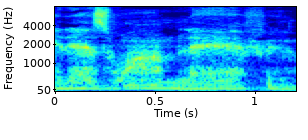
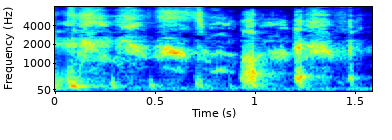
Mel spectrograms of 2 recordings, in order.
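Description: First: Said in the usual way. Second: High and loud, squeezed out through laughter; cracking up on every word; laughing. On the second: Real, not acted.

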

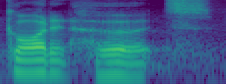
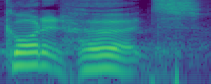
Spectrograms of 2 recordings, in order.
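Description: First: Slow, pained plea, drawn out; slow broken lament. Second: Louder cry of pain to God. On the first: Grieving father telling God it hurts, slow and broken. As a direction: let the words ache slowly. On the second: Father crying out to God in the hospital, loud. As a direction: call out the hurt to heaven. Preacher quoting his prayer to God. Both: Retold or imitated.

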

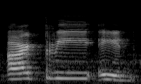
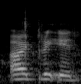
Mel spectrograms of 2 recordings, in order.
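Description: First: Slow, spelled-out reading; slow careful reading. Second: Said in the usual way. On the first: Shown as a demonstration. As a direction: read the label out slowly. Reading medicine name slowly.

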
